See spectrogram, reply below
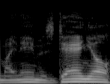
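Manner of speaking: put-on old man voice with very thick Swahili accent. Retelling how an old guy held out his hand and introduced himself, in Daniel's very thick Swahili accent. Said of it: "thick Swahili accent".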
